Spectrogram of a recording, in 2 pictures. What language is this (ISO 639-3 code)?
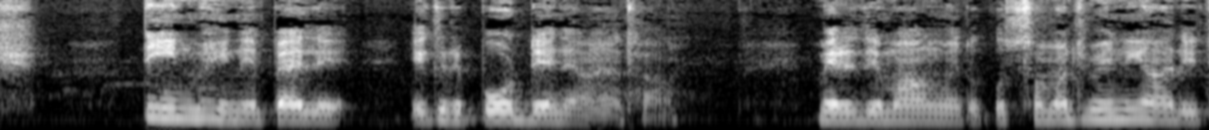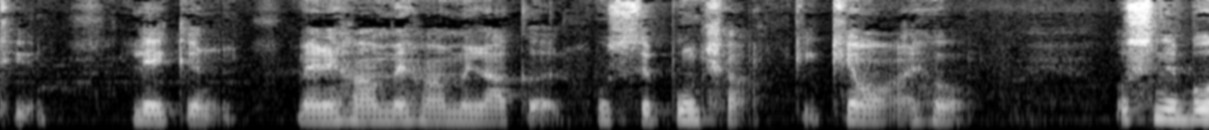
hin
